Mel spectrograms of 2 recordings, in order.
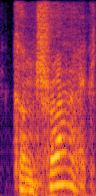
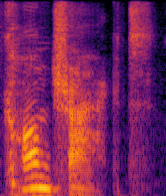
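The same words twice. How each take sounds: First: The stress is on the second syllable. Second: The stress is on the first syllable. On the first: It names an action of tightening. "contract is a verb" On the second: It names an agreement. "so so different from the word contract, like contract of sale"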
